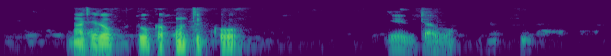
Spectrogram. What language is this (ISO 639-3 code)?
lug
